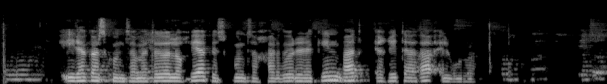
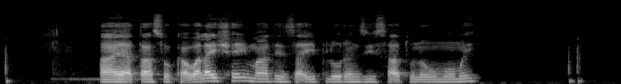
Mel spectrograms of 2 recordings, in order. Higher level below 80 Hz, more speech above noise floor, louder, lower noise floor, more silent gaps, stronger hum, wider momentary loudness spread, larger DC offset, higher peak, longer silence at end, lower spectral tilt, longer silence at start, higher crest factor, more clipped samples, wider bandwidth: second, -66 dBFS vs -58 dBFS; second, 25 dB vs 47 dB; about the same, -23 LUFS vs -23 LUFS; second, -49 dBFS vs -70 dBFS; neither; neither; first, 18 LU vs 10 LU; neither; about the same, -6 dBFS vs -4 dBFS; second, 0 s vs 0.4 s; about the same, -5 dB/octave vs -5.5 dB/octave; about the same, 0.05 s vs 0.05 s; about the same, 20 dB vs 20 dB; neither; second, 9.6 kHz vs 11.5 kHz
